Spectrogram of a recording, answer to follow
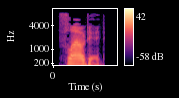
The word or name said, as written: flouted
